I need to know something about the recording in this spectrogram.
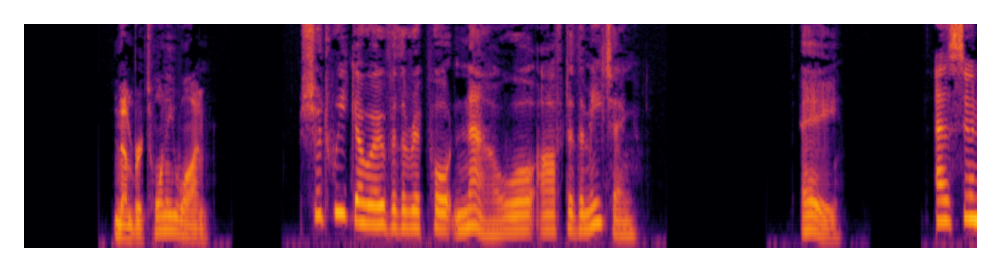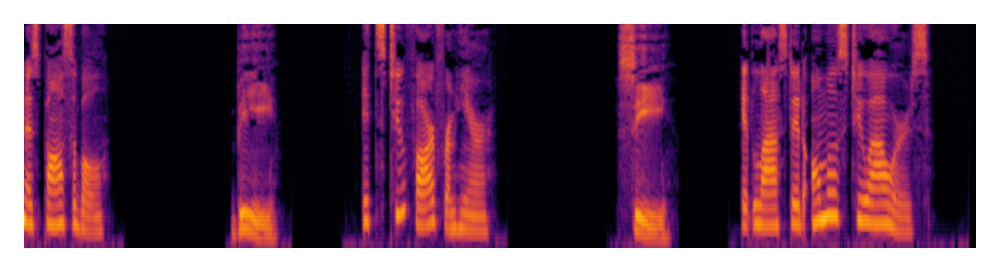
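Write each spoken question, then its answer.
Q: Should we go over the report now or after the meeting?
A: A: As soon as possible.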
